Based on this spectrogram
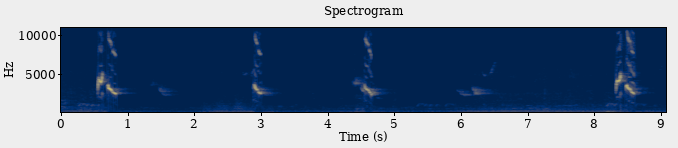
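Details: Sooty-headed bulbul in lively song, giving short bright chirped phrases that drop into quick slurred whistles, five bursts over nine seconds with small softer notes between, above a faint low background hum.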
